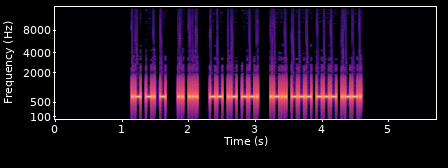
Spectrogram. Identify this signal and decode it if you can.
Morse code, heard as a keyed tone, about 44 wpm, 700 Hz. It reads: ANT IS MAG LOOP
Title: Common QSO Phrases 45wpm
